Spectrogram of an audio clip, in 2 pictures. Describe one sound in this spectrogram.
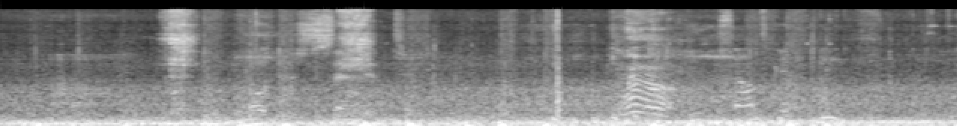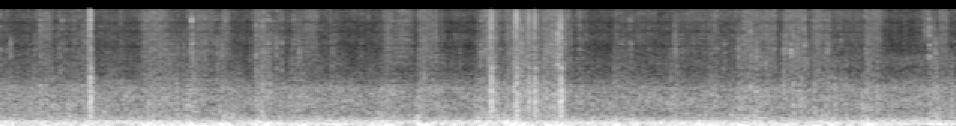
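A car engine hums steadily with a low road rumble from inside a moving vehicle.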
